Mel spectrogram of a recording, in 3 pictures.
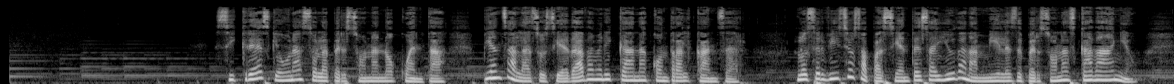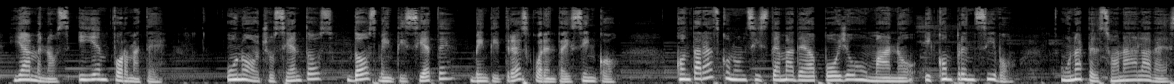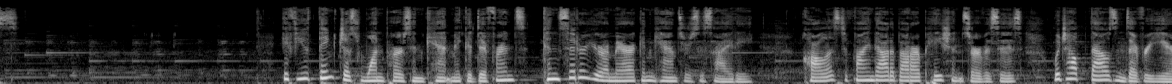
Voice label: Spanish English Narration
